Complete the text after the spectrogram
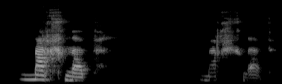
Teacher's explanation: again, we've got the rolled R, mar, the CH, nad, as you'd expect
